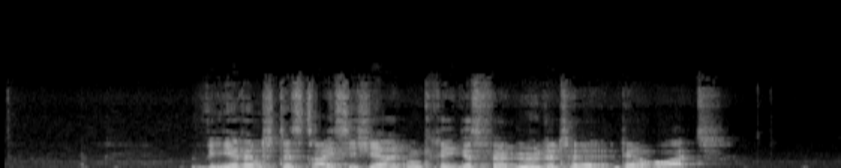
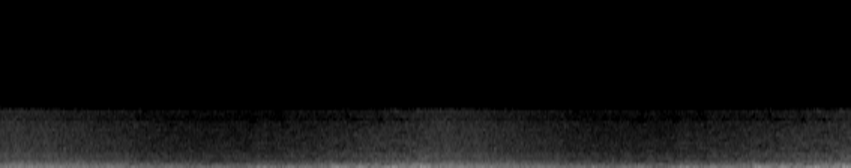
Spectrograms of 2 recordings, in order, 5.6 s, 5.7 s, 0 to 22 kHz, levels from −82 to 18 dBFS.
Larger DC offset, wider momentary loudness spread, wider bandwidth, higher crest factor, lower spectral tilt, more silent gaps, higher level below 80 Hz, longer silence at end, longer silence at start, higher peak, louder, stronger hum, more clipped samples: neither; second, 6 LU vs 9 LU; first, 12 kHz vs 8 kHz; about the same, 16 dB vs 18 dB; second, -5 dB/octave vs -7.5 dB/octave; neither; first, -58 dBFS vs -66 dBFS; first, 0.85 s vs 0 s; first, 1.3 s vs 0 s; first, 0 dBFS vs -18 dBFS; first, -15 LUFS vs -38 LUFS; neither; neither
